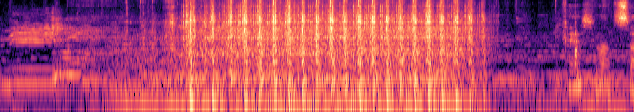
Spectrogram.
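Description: A sewing machine stitches chair cushion fabric in one continuous rapid, rhythmic run of about three seconds, close and clear, with a person talking before and after.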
